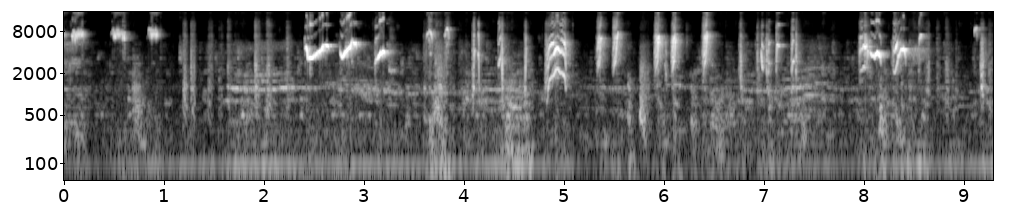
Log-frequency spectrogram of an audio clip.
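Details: Common iora in vigorous song, intended to train other birds: spaced high whistled notes, then paired rising whistles and a fast stream of sharp clicking chips, with a soft hum behind.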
